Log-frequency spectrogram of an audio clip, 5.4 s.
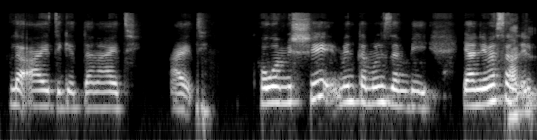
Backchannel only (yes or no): yes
